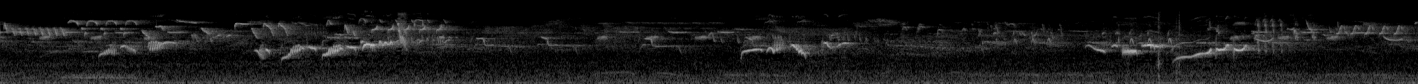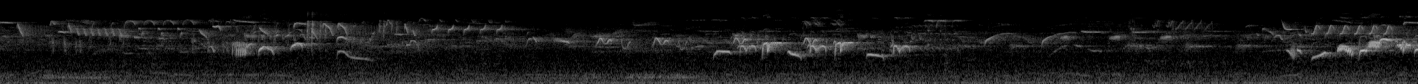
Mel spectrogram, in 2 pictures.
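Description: Songbirds singing: bursts of bright chirps and fast trills that recur every few seconds.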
